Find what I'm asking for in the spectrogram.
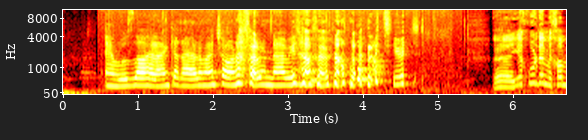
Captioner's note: laughing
